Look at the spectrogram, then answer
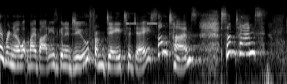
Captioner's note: timer beeps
